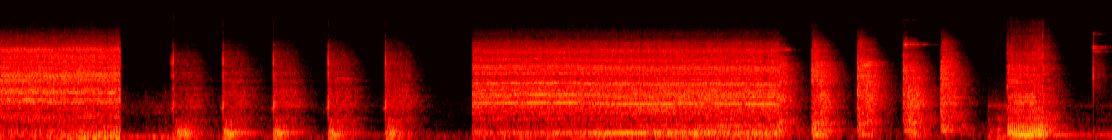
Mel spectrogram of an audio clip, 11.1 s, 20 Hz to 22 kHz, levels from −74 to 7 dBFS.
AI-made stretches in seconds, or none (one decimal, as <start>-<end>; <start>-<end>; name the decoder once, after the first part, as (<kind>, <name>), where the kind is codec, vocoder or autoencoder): 5.4-6.9 (vocoder, BigVGAN v2)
